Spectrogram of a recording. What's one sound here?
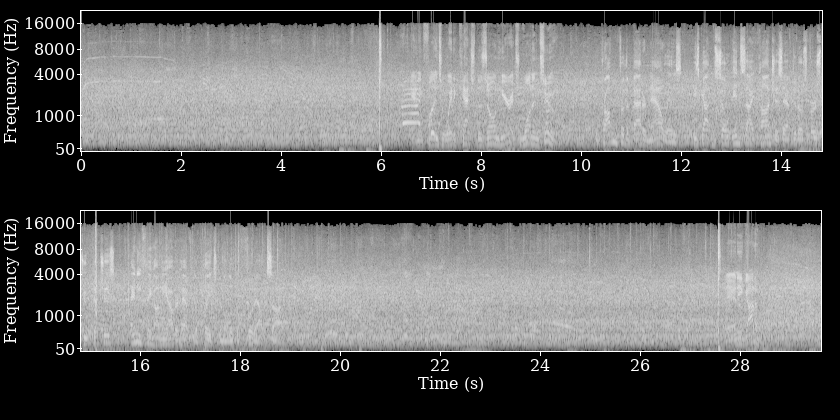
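A large crowd murmurs steadily in a big open stadium.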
